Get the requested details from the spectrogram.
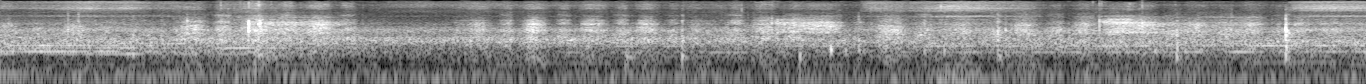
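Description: A bee smoker's bellows puff out smoke with a soft hiss.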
